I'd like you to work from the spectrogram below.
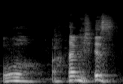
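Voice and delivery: ordinary delivery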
